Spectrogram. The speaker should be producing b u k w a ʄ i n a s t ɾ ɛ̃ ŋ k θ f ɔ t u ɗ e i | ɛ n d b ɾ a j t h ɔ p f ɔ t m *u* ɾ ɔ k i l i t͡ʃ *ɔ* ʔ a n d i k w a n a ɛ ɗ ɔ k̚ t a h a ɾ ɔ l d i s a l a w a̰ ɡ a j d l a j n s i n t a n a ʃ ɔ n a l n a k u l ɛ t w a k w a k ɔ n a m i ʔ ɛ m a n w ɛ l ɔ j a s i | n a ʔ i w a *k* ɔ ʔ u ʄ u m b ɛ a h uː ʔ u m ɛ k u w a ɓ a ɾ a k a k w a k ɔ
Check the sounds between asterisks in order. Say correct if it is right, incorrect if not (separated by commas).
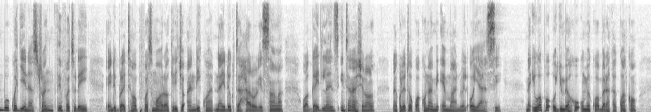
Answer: incorrect, correct, incorrect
